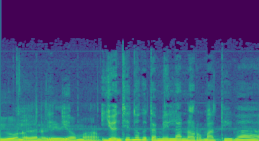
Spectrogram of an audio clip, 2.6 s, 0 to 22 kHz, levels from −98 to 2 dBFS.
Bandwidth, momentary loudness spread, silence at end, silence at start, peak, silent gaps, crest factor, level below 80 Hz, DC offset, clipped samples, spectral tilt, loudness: 14.5 kHz; 2 LU; 0 s; 0 s; -2 dBFS; none; 12 dB; -32 dBFS; under 0.1%; under 0.1%; -7.5 dB/octave; -15 LUFS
